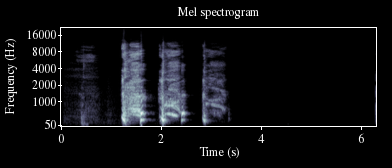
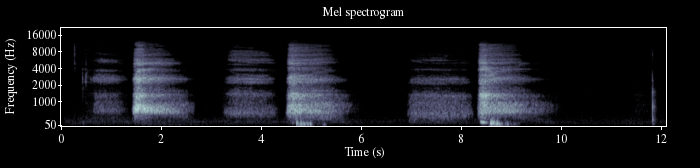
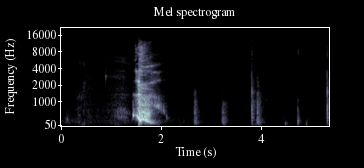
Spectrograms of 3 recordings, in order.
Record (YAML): three_cough_length: 6.3 s
three_cough_amplitude: 32768
three_cough_signal_mean_std_ratio: 0.3
exhalation_length: 12.1 s
exhalation_amplitude: 22958
exhalation_signal_mean_std_ratio: 0.4
cough_length: 5.4 s
cough_amplitude: 32768
cough_signal_mean_std_ratio: 0.2
survey_phase: beta (2021-08-13 to 2022-03-07)
age: 18-44
gender: Male
wearing_mask: 'No'
symptom_none: true
smoker_status: Never smoked
respiratory_condition_asthma: false
respiratory_condition_other: false
recruitment_source: REACT
submission_delay: 2 days
covid_test_result: Negative
covid_test_method: RT-qPCR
